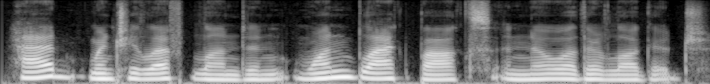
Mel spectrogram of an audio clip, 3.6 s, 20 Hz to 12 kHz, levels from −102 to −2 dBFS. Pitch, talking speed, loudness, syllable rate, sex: 175 Hz, 205 wpm, -15 LUFS, 5.2 syllables/s, female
